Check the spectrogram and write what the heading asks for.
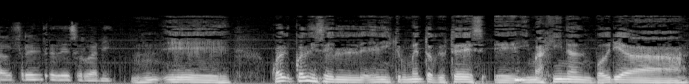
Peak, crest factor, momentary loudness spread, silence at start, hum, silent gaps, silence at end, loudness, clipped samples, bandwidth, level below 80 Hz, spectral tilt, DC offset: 0 dBFS; 12 dB; 7 LU; 0 s; none; none; 0 s; -13 LUFS; under 0.1%; 10.5 kHz; -36 dBFS; -7.5 dB/octave; 2%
